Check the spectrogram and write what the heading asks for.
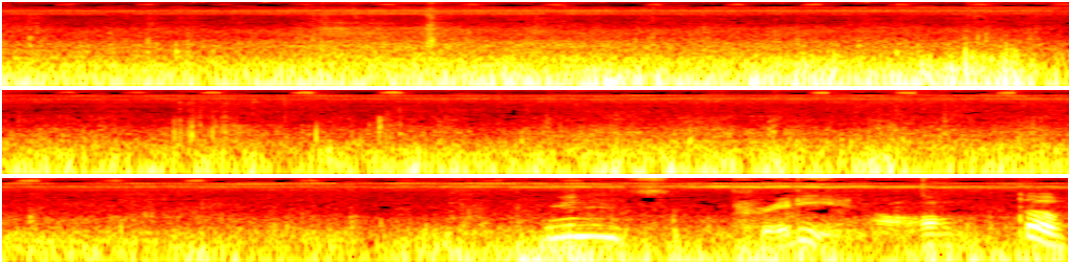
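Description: Night insects, crickets or similar, singing in a steady high trill with a quicker pulsing chirp above it throughout. A low rumble fills the first four seconds, and a man's voice breaks in near the end.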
